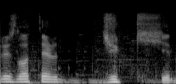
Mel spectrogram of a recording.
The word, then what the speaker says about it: Sloterdijk: Sloterdijk. Eu vi que a pronúncia certa é Sloterdijk.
